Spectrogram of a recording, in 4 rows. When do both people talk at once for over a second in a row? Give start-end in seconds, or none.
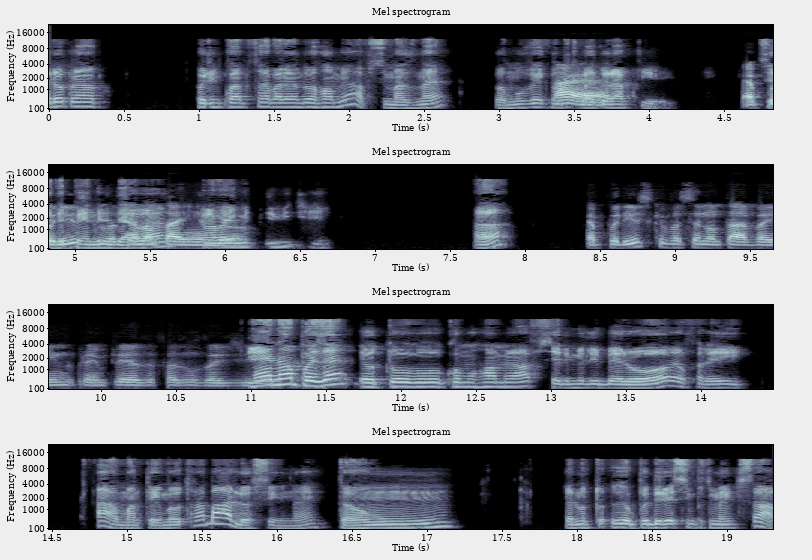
4.7-6.2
